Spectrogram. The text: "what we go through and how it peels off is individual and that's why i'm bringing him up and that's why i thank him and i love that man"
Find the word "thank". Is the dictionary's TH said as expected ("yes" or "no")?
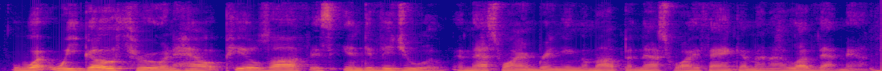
yes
